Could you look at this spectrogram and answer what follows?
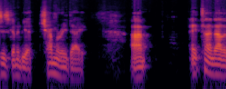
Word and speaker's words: Chamari: they got off to a flying start and chamari looked absolutely on it or should I say chamy because that's apparently the correct pronunciation but we've just been getting it wrong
